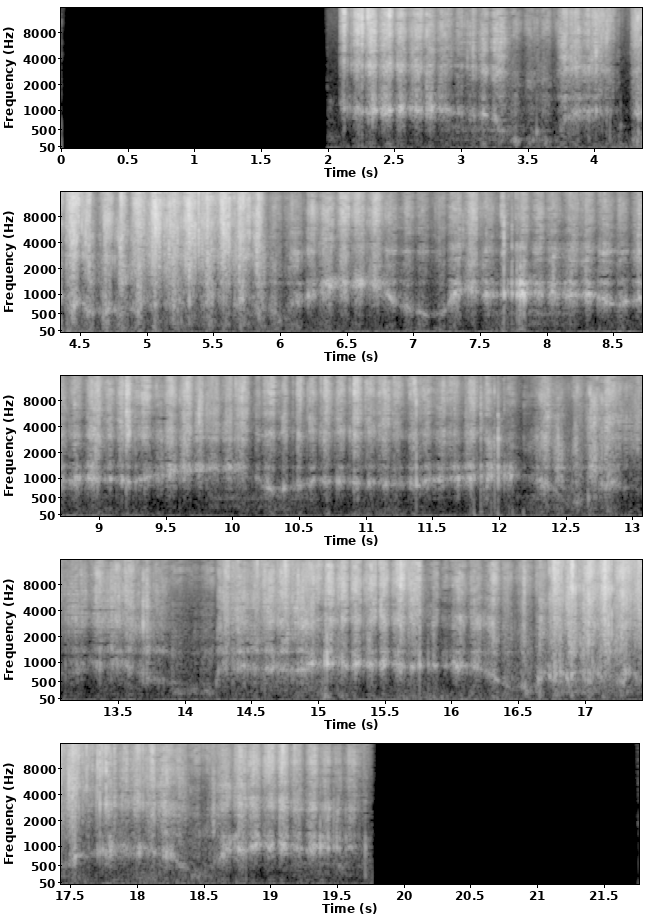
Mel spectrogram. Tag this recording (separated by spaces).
bathroom cleaning CZ Czech Panska teeth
